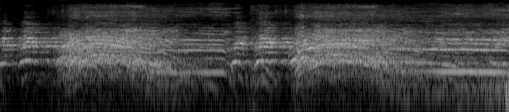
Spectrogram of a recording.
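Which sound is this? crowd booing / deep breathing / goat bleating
crowd booing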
